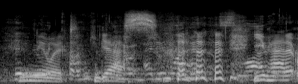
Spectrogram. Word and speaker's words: Inuit: How do you pronounce that? Inuit? Inuit, yes.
